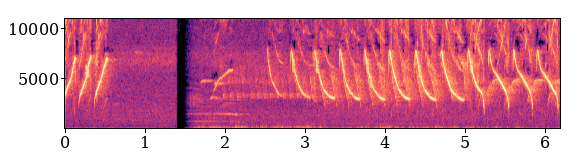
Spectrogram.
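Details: Canary in full rolling song: quick high slurs cut off by a brief silence, a soft rising whistle, then a long regular chain of loud downward-swept whistled notes ending in faster, sharper strokes, with low rumble beneath.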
